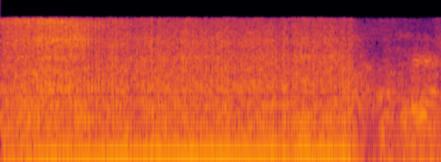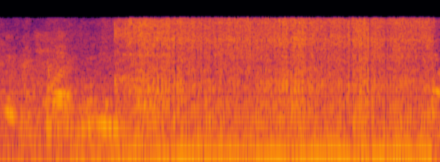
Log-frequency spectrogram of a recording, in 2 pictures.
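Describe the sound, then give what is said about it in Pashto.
Sewing machines stitch wool pakol hats in a hat maker's shop, giving a steady, dense mechanical whirring that runs throughout. The machines dip briefly in the middle while a voice speaks, then resume. “هر یو په خپل ماشین او کار سر ټیټ کړي او مخې ته پراته تاو شوي پکولونه ګنډي.”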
